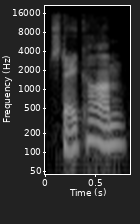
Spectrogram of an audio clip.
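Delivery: soft, understated reassurance; mock calming. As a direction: play it cool for someone panicking. Feigning calm to panicking wife.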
